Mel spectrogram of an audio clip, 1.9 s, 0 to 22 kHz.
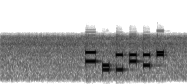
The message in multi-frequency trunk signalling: KP 1798 ST

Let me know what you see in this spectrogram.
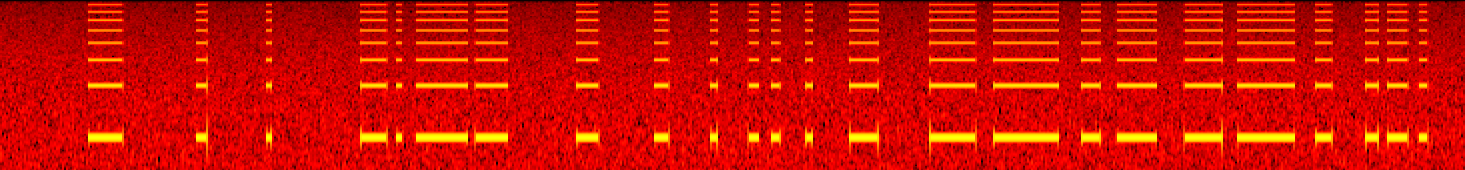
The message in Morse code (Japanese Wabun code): none

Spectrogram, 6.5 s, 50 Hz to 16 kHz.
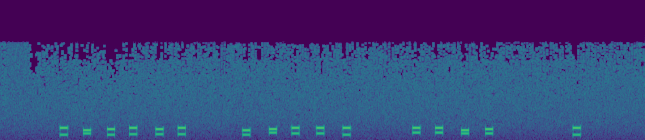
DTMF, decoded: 372656 10993 ##78 3

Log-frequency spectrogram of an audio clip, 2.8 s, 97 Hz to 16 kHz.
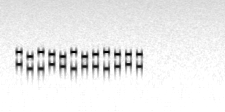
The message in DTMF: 913843453585

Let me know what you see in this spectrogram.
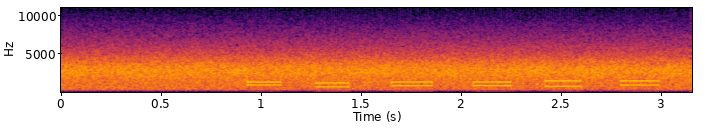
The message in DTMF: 01886#

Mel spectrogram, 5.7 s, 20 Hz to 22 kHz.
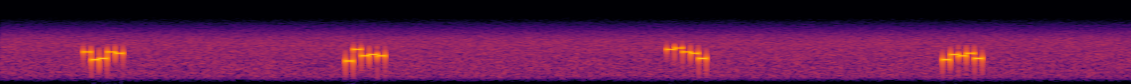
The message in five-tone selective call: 82387 10565 00873 26573

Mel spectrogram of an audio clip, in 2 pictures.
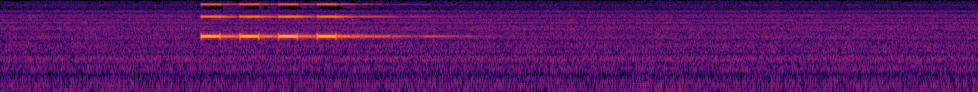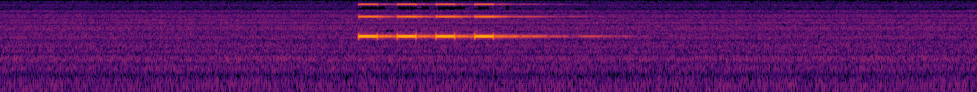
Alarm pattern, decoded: temporal four

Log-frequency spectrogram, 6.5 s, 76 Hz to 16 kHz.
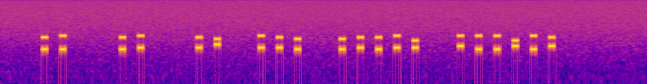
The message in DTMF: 3A 3B 60 B62 263B4 CAA7A9

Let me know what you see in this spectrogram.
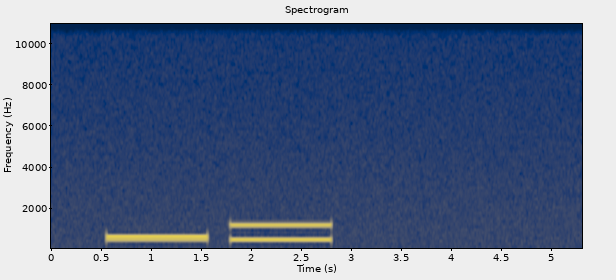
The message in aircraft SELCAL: FH-EQ

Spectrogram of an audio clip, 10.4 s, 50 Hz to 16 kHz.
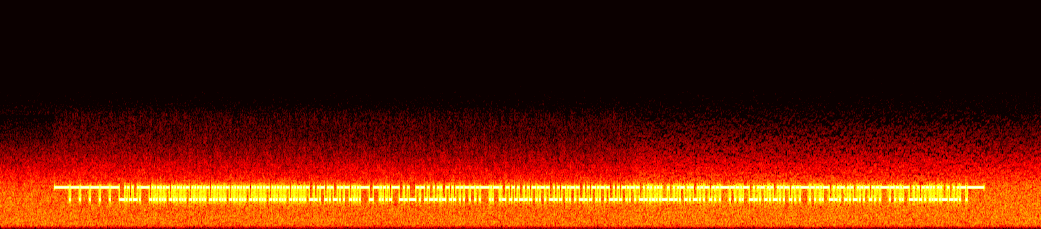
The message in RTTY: RYRYRYRYRYRYRYRY UA4MFV TU ZL1XZI CQ CQ CQ CQ DE UA0QX UA0QX UA0QX PSE K

